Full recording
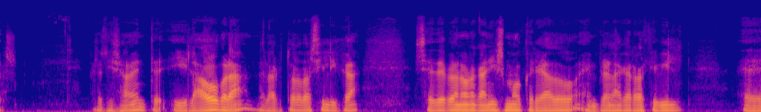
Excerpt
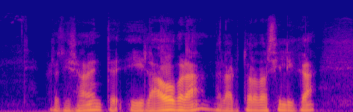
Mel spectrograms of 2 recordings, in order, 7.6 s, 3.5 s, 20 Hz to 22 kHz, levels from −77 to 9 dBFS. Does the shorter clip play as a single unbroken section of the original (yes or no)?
yes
